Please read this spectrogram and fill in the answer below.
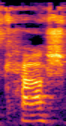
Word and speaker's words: cache: here um and I apparently am pronouncing that wrong apparently it's cash but um I'm just going to say cache because that's the way I've always done it so so you know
